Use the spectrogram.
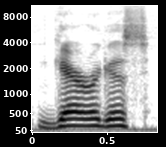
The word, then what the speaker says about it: Geragos: Counselor Mark Geragos rhymes with asparagus.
